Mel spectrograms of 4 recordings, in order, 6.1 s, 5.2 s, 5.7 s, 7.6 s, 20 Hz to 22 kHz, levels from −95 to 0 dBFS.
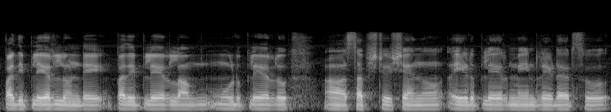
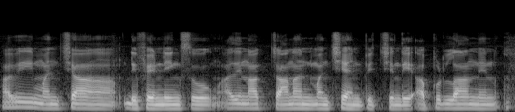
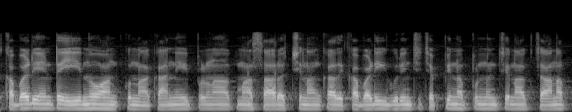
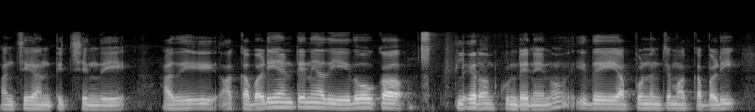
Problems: none marked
